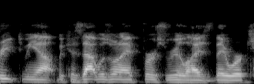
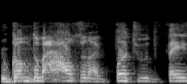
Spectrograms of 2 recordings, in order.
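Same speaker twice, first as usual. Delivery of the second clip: pitched-up put-on Austrian accent; 6 semitones higher than usual. Trying out impressions in a back-and-forth, doing a Schwarzenegger impression. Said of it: "Let's do Schwarzenegger".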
